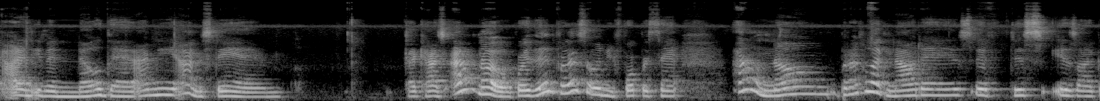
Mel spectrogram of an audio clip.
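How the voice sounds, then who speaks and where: A young woman with a slightly raspy voice, chatting casually to camera with lots of fillers. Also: mid-range voice, warm tone, roomy sound. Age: young adult. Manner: chatty, conversational, many fillers. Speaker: vlogger.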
